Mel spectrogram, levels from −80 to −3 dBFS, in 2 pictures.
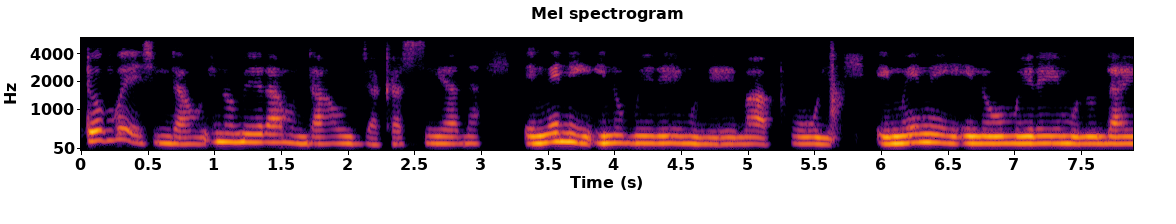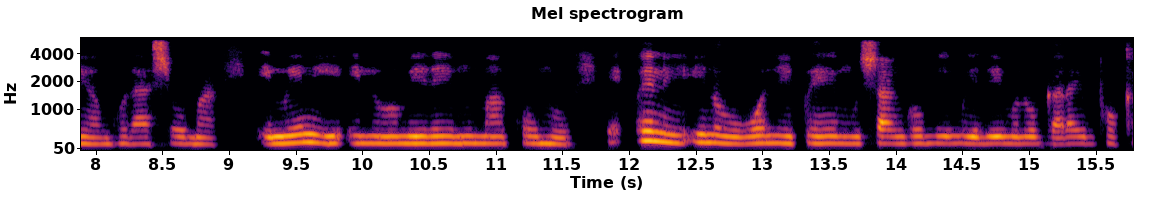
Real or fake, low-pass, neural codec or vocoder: fake; 5.4 kHz; codec, 24 kHz, 0.9 kbps, DualCodec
